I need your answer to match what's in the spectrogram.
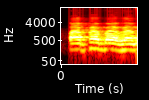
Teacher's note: ओष्ठ पर आघात होने के कारण प फ ब भ म की उत्पत्ति होती है। ये सभी वर्गीय व्यंजन स्वयं प्रकट होते हैं।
